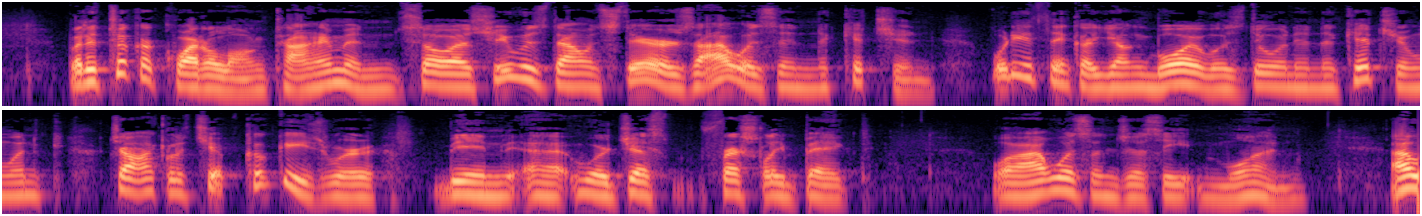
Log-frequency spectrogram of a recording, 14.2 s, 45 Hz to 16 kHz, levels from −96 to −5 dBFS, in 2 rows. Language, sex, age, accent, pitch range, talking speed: English, male, 60-79, American, 125-170 Hz, 205 wpm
